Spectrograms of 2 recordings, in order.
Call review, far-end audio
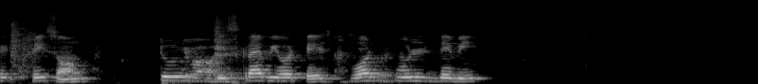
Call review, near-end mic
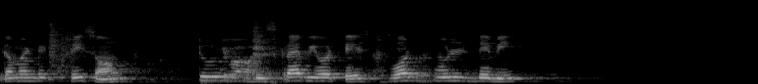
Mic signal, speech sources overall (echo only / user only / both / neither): echo only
